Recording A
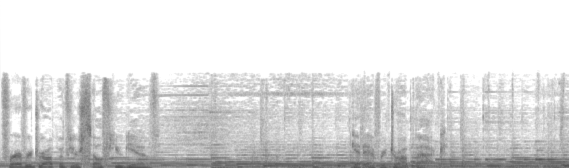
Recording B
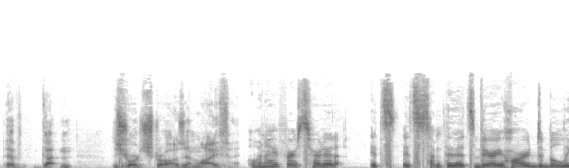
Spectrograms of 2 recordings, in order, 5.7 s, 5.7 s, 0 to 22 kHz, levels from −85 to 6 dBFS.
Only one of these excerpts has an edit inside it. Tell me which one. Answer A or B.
B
